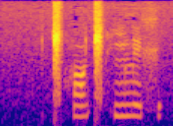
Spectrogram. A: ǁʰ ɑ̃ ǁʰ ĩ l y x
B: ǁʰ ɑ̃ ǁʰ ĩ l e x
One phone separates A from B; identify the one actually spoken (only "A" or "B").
B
